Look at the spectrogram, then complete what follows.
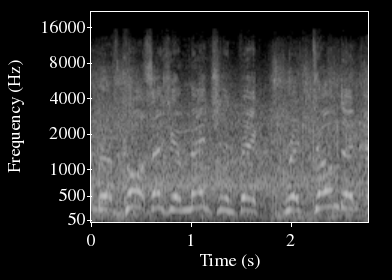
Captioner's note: audience cheering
